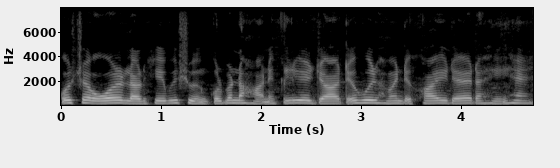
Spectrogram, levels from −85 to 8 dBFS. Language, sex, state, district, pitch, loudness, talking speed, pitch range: Hindi, female, Uttar Pradesh, Deoria, 195 Hz, -29 LUFS, 215 wpm, 190-210 Hz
